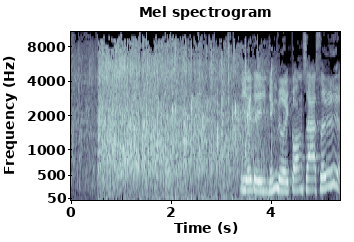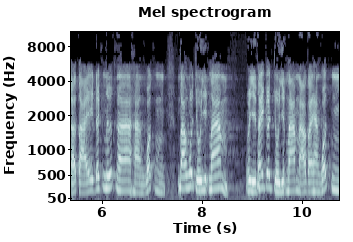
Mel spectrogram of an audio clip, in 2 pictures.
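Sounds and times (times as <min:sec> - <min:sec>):
audience applause in temple hall: 0:00.0 - 0:04.2
speech: 0:03.4 - 0:10.7.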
